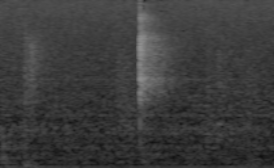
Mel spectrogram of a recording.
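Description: A single sharp snap about a second in, with a fainter click a little before it, over a low steady hum.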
